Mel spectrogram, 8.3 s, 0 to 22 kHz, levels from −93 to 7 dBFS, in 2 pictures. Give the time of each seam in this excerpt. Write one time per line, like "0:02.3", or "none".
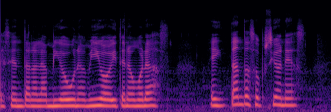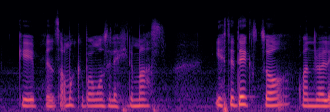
none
